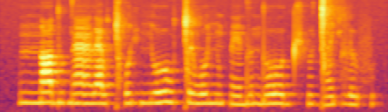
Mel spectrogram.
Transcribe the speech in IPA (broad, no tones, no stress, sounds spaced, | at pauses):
nː ɑ d u d æ̃ l æ w ǀʰ o ç ɲ oː w ǀ ø w o ɲ ũ p ẽ d ɯ n d oː d t͡ʃʰ ɯ ɡ͡ǀ æ̃ ç ɮ ɯ f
